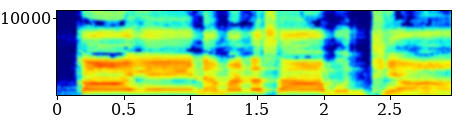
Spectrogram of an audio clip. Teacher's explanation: బుద్ధ్యాలో దాకి దావొత్తు మహాప్రాణం అండర్లైన్ చేసుకొని యకారం కూడా వినిపించాలి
